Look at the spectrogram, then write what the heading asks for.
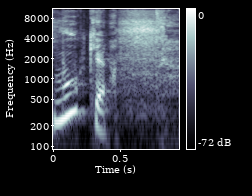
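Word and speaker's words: MOOC: alors que c'est à c'est un sigle enfin c'est un acronyme puisque on le prononce mook on aurait pu imposer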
